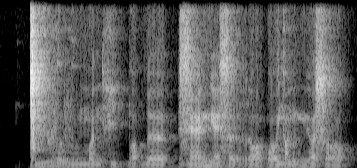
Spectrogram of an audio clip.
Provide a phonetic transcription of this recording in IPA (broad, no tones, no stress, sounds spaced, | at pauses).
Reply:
ǀ i v ʊ v u m ʌ n x i ɡ͡b ɔ ɡ͡b ɜ | z æ mʲ æ s ʌ r ɔ ɓ ɔ j ɒ n mʲ ɒ s ɔ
